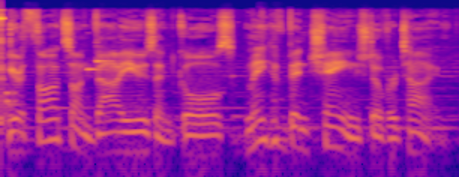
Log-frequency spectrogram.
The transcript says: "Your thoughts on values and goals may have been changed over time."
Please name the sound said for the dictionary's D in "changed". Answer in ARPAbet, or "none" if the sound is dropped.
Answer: D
